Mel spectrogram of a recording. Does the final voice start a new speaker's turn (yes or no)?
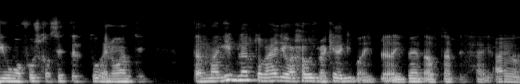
yes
